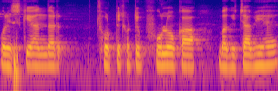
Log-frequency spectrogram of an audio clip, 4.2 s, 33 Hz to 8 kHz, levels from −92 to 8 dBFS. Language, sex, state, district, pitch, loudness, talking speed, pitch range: Hindi, male, Jharkhand, Deoghar, 150 Hz, -15 LUFS, 130 wpm, 145-155 Hz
